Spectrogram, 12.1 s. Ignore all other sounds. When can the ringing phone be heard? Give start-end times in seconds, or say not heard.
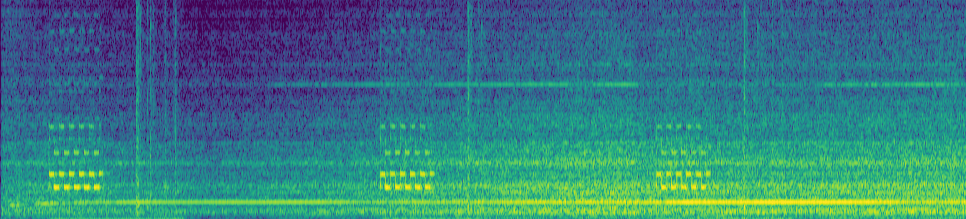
0.6-2.3, 4.7-6.1, 8.2-9.9.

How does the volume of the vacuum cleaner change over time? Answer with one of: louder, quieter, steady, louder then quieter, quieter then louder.
louder.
